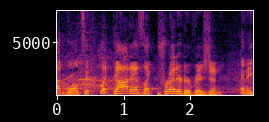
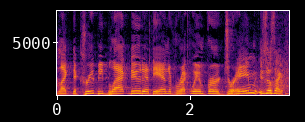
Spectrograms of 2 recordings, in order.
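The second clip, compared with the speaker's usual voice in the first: ordinary talk, nothing marked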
